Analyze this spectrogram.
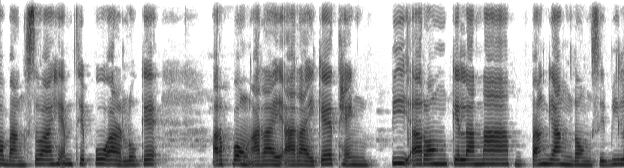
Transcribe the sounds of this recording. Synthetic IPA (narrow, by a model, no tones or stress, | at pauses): baŋsɯaɦɛmt̪ʰepoʔaɾlokɛ | ʔaɾpɔŋʔa̰ɾajʔa̰ɾajkɛt̪ʰɛŋpiaɾɔŋkelanabaŋjaŋdɔŋsebil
